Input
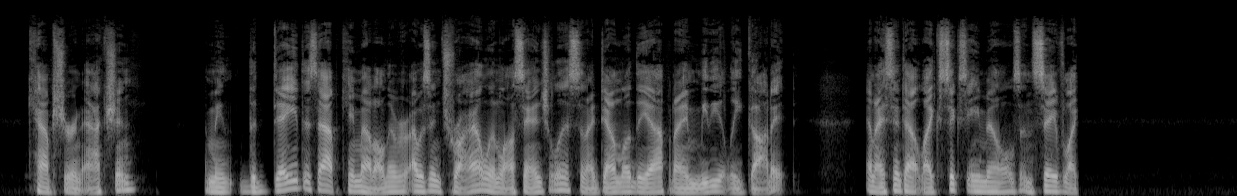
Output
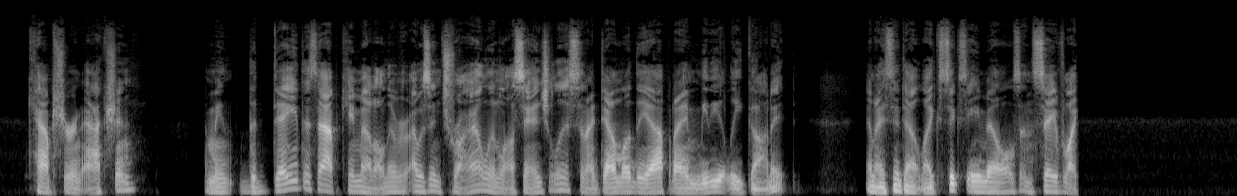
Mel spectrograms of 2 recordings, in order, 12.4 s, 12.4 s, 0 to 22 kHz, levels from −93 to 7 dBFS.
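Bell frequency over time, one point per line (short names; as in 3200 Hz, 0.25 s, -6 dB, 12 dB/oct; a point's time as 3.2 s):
bell +13 dB 1.7 oct
3.1 s 980 Hz
3.76 s 3900 Hz
5.6 s 3900 Hz
6 s 760 Hz
6.83 s 760 Hz
7.64 s 170 Hz
9.24 s 170 Hz
10.23 s 1100 Hz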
